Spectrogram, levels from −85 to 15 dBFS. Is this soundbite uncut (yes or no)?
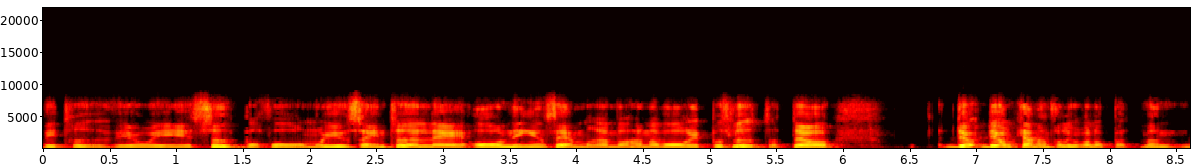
yes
